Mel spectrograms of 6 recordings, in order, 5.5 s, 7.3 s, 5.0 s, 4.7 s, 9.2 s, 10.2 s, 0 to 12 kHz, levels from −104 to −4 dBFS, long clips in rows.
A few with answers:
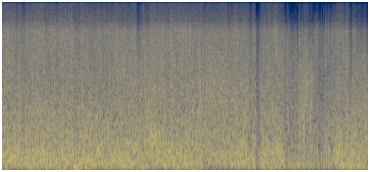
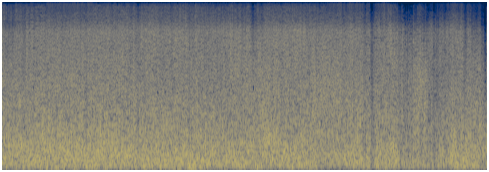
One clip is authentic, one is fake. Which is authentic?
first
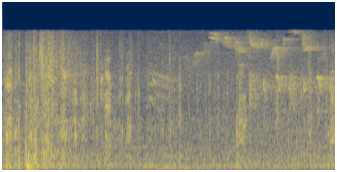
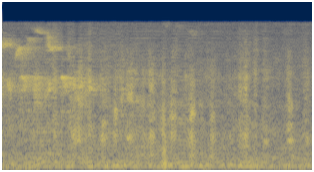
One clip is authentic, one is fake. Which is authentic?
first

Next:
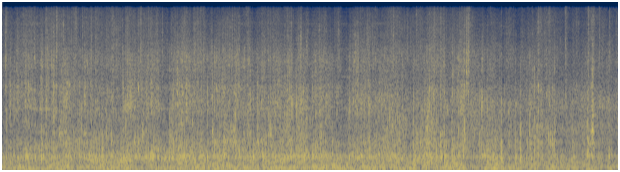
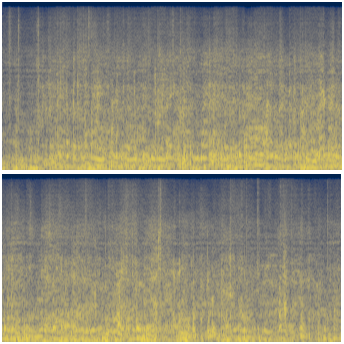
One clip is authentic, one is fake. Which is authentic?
first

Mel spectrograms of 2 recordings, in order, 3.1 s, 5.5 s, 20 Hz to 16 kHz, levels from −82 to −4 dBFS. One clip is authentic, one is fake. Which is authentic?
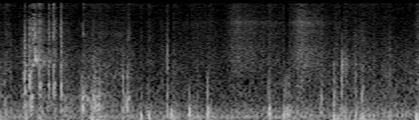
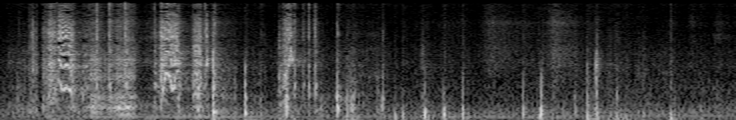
first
